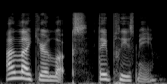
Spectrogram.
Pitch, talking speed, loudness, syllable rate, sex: 225 Hz, 250 wpm, -21 LUFS, 5.8 syllables/s, female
